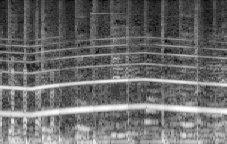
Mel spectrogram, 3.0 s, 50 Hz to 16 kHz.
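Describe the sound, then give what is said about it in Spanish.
A wailing siren sounds over rhythmic 1970s–80s dance music. The loud, sustained tone rises slightly and then sinks gently, while steady beats thump underneath. “Así es, suenan las sirenas.”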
